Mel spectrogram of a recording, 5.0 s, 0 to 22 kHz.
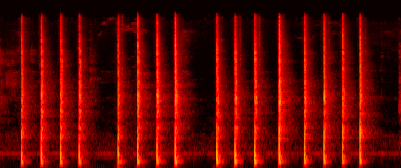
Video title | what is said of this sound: YUNZII Keynovo IF98: Full Overview and Sound Test | it does sound a little bit rattly and that's because on the inside I've opened it up and there's nothing underneath there's no silicone there's no foam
